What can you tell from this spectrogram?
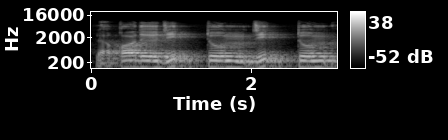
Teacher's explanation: ലഖദ് ജിത്തും, ജിത്തും ഹംസ ഷിദ്ദത്തിൻ്റെ അക്ഷരമാണ്, അത് ജീത്തും എന്നോ ജീത്തും എന്നൊന്നും ആവരുത്. സാക്കിനത്തായ മീം ഇൽഹാർ ഷഫവി നൽകി മണിക്കാതെ വെളിവാക്കണം.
